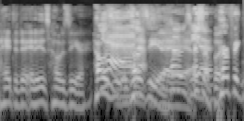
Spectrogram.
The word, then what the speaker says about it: Hozier: we want to feel special say hello to josier can I say it right yeah yeah it's so funny because I think when the announcers pronounced it like that on the Grammys they said Hosier I was like oh he said it wrong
